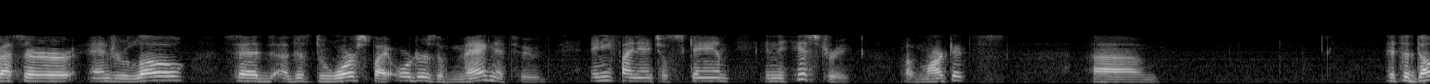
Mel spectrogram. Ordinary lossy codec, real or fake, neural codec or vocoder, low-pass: AAC, 16 kbps; real; none; 7.2 kHz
